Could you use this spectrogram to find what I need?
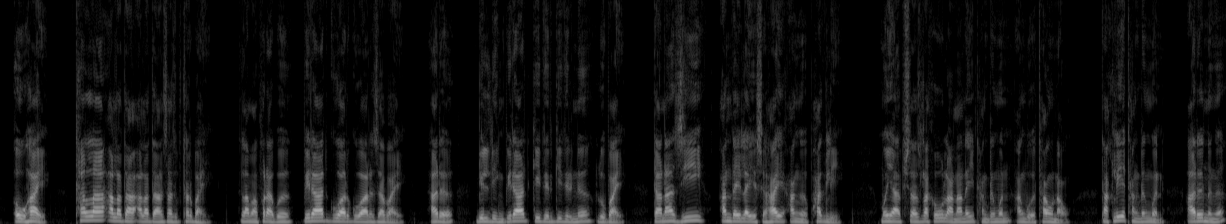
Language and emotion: Bodo, neutral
